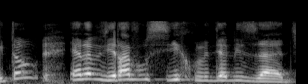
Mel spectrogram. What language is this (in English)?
Portuguese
